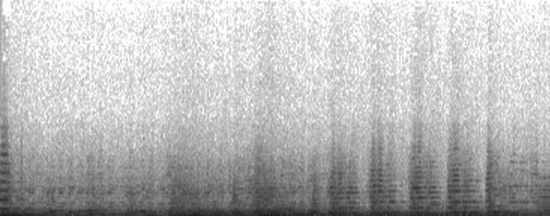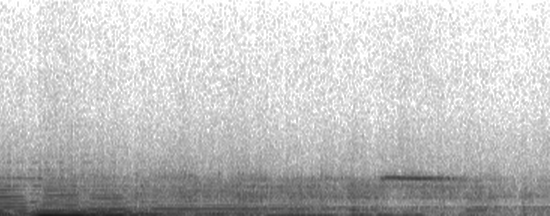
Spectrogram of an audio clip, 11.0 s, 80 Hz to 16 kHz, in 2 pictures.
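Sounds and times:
orchestral strings sustained notes: 0.0s - 11.0s.

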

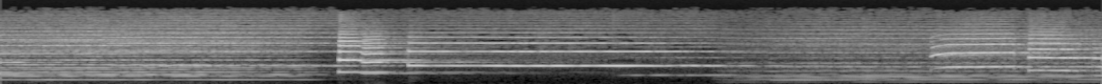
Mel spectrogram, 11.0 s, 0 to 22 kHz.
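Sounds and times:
trumpet playing: 3.4s - 7.5s, 9.3s - 11.0s.

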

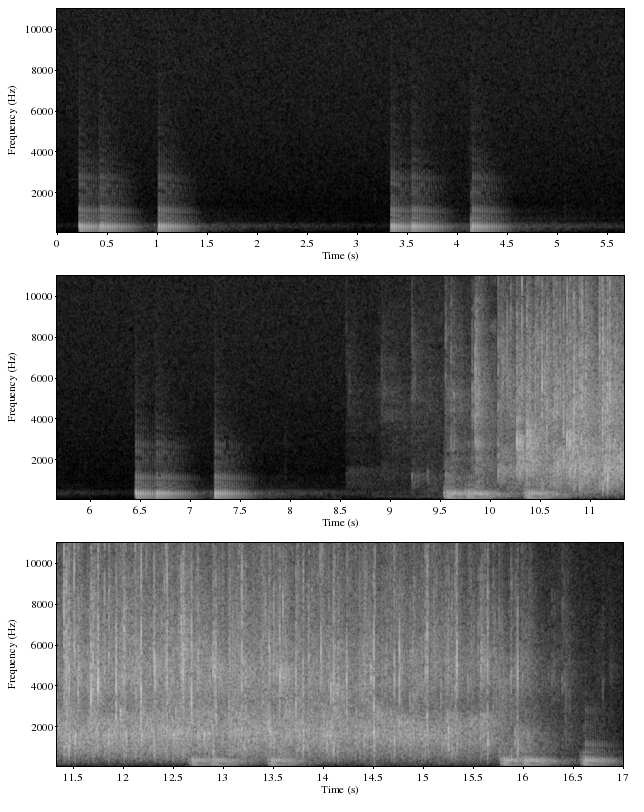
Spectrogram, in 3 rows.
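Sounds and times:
audience applauding: 8.6s - 16.6s.

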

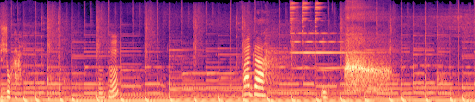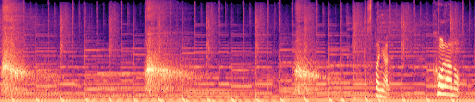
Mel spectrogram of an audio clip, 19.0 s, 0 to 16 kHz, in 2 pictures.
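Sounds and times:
workout music with steady beat: 0.0s - 19.0s
woman exhaling forcefully: 9.5s - 10.6s, 12.4s - 13.4s, 15.4s - 16.1s.

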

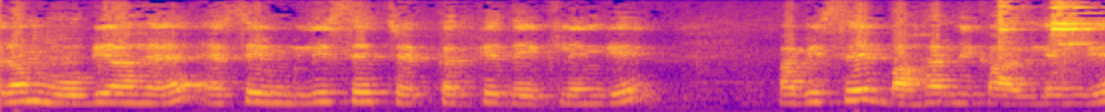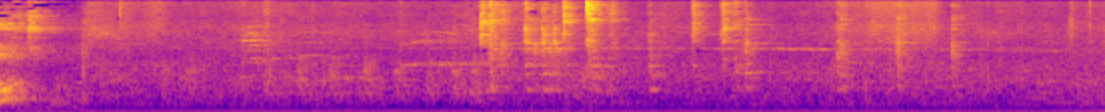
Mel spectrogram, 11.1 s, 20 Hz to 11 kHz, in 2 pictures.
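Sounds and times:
metal pot clinking: 7.9s - 9.9s.

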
